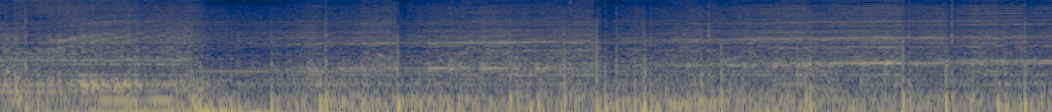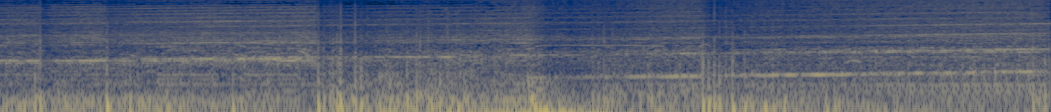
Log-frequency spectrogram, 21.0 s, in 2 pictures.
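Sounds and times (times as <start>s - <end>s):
fireworks rumble and crackle: 0.0s - 21.0s
music with long held notes: 0.0s - 21.0s.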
